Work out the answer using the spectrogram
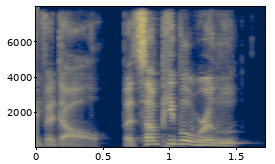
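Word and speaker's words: Vedal: I'm for now I'm going to say Vidal, but some people were Viddle like pedal.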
